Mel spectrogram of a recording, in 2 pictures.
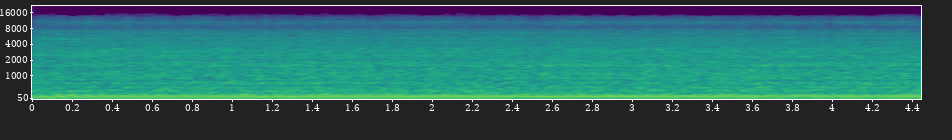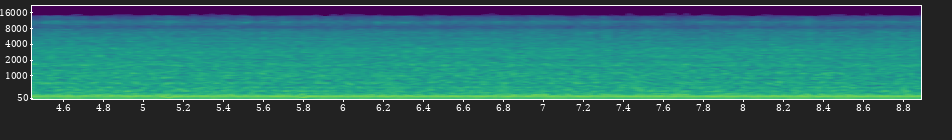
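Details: Yard Machines MTD 24" 824 two-stage snow blower with an 8HP Tecumseh Snow King engine, after the carburetor and fuel line were replaced and the oil changed, primed and run on full choke and full throttle. Steady, even low chug with no misses or surging; runs healthy.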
